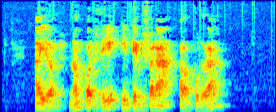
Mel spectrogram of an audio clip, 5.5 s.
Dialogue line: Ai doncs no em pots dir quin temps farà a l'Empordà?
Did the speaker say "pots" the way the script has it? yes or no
yes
